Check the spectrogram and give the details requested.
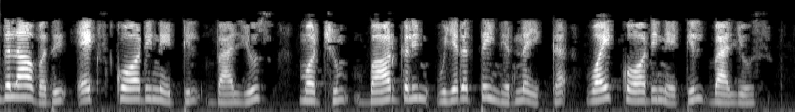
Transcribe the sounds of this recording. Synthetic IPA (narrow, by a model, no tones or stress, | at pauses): mʊðɐlaːʋɐðɯɛkskoaːɾɖɪneːʈːɪlʋaːljuːs | mɐʈrɯmbaːɾɡɐɭɪnʊjɐɾɐt̪ːɐɪnɪrɳɐjɪkːɐ | ʋɐɪkoaːɾɖɪneːʈːɪlʋaːljuːs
